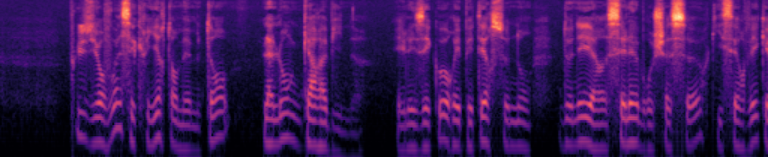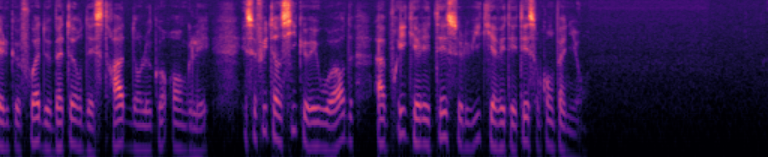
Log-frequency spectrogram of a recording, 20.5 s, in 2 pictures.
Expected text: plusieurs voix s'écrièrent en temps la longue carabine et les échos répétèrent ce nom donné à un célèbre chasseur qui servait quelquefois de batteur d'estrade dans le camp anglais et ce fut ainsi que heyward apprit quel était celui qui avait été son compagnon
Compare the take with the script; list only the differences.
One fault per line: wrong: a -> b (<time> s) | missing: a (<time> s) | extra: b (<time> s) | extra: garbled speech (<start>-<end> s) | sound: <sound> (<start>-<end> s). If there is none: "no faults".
extra: même (2.4 s)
